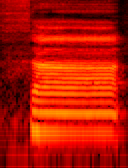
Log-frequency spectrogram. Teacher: খেয়াল রাখতে হবে যেন জিহ্বার আগাটা নিচের দাঁতের সাথে না লাগে অবশ্যই উপরের দাঁতের আগার সাথে লাগিয়ে ছা উচ্চারণ করতে হবে পাতলা ও নরম করে সা এরকম সাতাস বের হবে জবর পর খালি আলিফ এক লিটানো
